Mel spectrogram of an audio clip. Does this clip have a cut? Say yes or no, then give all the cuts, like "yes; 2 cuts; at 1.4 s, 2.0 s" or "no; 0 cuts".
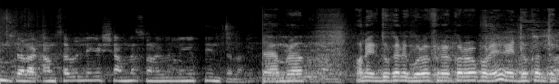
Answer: yes; 1 cut; at 2.6 s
